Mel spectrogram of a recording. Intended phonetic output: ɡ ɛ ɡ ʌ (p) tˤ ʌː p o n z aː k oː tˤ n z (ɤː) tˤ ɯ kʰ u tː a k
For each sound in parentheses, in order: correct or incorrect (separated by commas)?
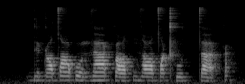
incorrect, incorrect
